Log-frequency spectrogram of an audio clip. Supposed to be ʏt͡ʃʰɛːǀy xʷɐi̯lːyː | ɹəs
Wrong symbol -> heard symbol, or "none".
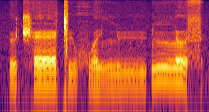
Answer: ɹ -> lː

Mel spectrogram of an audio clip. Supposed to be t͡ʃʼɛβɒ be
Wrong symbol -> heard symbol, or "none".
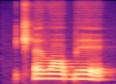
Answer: none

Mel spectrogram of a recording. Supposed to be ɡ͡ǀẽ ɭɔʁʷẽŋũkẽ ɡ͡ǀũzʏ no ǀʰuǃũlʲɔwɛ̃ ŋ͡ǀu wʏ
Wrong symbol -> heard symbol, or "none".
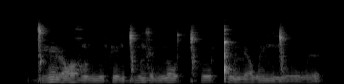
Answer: ɛ̃ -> ẽ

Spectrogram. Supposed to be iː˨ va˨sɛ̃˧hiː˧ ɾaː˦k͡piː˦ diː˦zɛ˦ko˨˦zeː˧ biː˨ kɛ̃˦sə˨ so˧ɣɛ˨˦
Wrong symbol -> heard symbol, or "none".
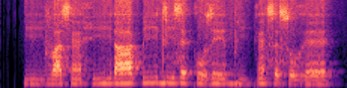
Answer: none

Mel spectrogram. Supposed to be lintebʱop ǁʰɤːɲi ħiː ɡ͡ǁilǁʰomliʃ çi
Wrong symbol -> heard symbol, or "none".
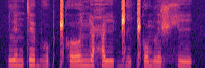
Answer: none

